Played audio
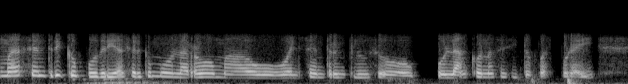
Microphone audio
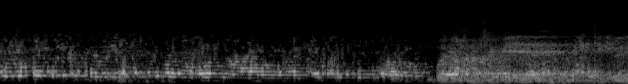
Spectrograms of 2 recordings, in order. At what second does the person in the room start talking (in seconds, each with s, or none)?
4.3 s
